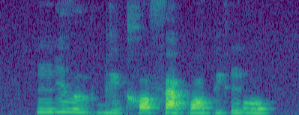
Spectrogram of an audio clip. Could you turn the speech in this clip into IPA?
ŋiðɯːʔ bʲɛʔxɔθa pɔpʲeʔŋo

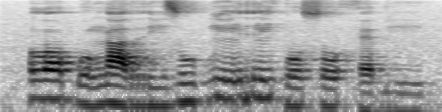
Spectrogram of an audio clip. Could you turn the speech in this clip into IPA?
lɔ˦ ɓo˨ŋa˦˨ riː˨zu˦ ɓĩ˦rĩ˦k͡po˨so˨ hɛ˨ɓiː˨

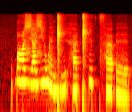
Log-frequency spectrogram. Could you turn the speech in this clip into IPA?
ɓɑ˦ ʑæ˦ʑi˦ wẽ˨ɡ͡ǁi˨hæ˨ ǁʰi˦tt͡sʰæ˨ ʔe˨

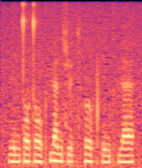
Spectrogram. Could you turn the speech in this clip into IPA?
i˨˦nt̪o˧ʊ̯t̪o˥˨ʊ̯ pʰɥɛ˥˨nɕy̰˨˩ t͡sʰɹ̩˥˨pʰi˨˦npʰɥɛ˦

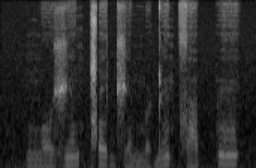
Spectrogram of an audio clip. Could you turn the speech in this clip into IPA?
ŋo˩ ʒẽ˥ǁe˥d͡ʒe˩mo˩ ɖẽ˥t͡sa˩pːẽ˥

